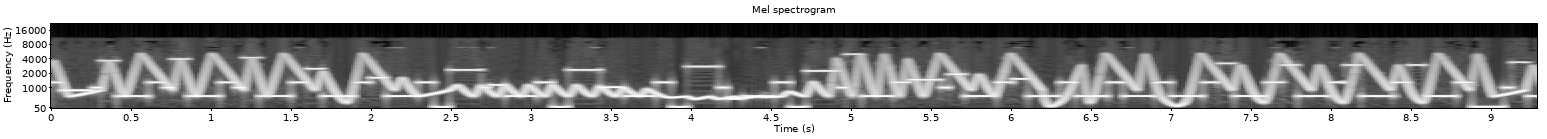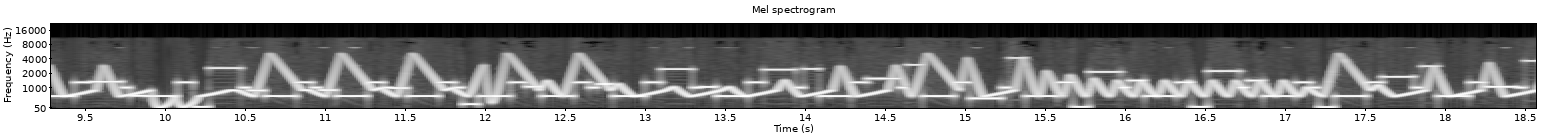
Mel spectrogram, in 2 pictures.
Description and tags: Sci-Fi Retro Alien Signals
Random frequency modulations in retro sci-fi style sound design.
Sounds were created with Super Collider programming language.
